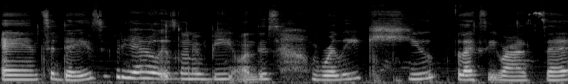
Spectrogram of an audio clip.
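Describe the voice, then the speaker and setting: Speaking at a very slow pace, a woman uses a fairly high pitch, a dark, mellow tone, slight breathiness and ordinary pitch variation. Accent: American. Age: 20s. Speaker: beauty vlogger. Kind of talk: casual talk to camera.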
